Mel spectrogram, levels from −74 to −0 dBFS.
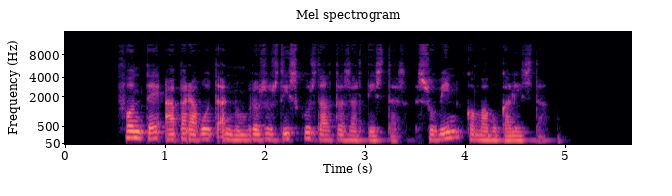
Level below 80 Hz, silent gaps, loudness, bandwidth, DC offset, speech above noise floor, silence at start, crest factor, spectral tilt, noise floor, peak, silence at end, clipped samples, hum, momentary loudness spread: -58 dBFS; none; -25 LUFS; 11.5 kHz; under 0.1%; 53 dB; 0.55 s; 20 dB; -5 dB/octave; -78 dBFS; -6 dBFS; 0.7 s; under 0.1%; none; 8 LU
